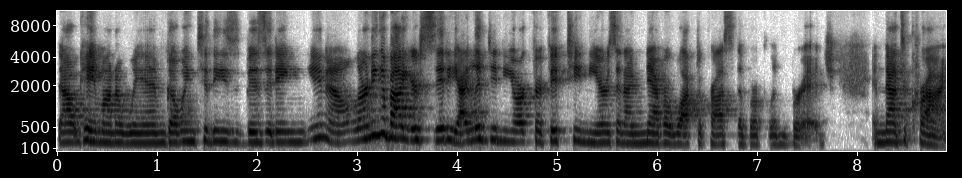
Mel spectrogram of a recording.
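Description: With a plain, everyday voice, a woman speaks at a fairly quick pace and medium pitch, with ordinary pitch variation and hardly any pauses. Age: 50s. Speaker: choreographer and publicist. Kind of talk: interview.

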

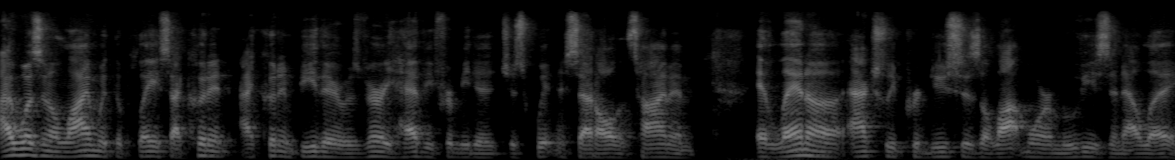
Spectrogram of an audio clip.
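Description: A man with an American accent has an ordinary speaking voice, fairly low in pitch, moving at a fairly quick pace with fairly even intonation. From New Jersey. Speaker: actor, hypnotherapist. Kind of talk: casual chat.

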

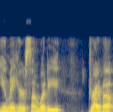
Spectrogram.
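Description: A woman is speaking at a fairly slow pace. Her pitch is fairly low. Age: 40s. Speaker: podcast host. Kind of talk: casual monologue. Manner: rambling conversational, with fillers.

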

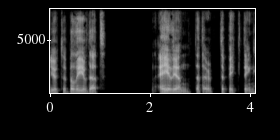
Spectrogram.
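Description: Fairly slow speech with a Swedish accent, dry and close with no echo, on a very clean recording with a silent background. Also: man. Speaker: podcast host, archaeologist; podcast host. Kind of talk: casual chat.

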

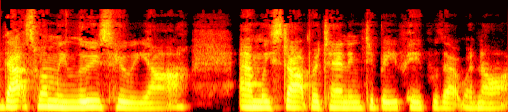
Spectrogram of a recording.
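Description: Recorded very cleanly over a silent background, a woman speaks in an Australian accent. Her medium-pitched voice stays monotone and flat. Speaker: confidence coach. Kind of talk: interview.

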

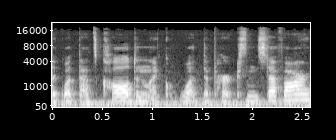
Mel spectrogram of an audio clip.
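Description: A woman's speech comes with audible room echo and noticeable noise in the background. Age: 20s. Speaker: podcast host and college student. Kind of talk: interview.

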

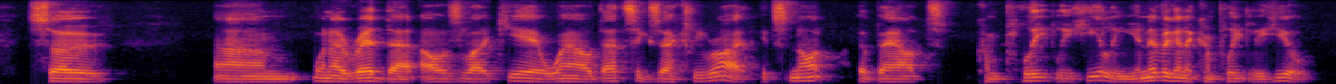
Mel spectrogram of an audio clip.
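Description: On a very clean recording with a silent background, a man with an Australian accent speaks at a fairly low pitch with fairly even intonation. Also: moderate pace. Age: 30s. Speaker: motivational life coach. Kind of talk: interview, personal story.

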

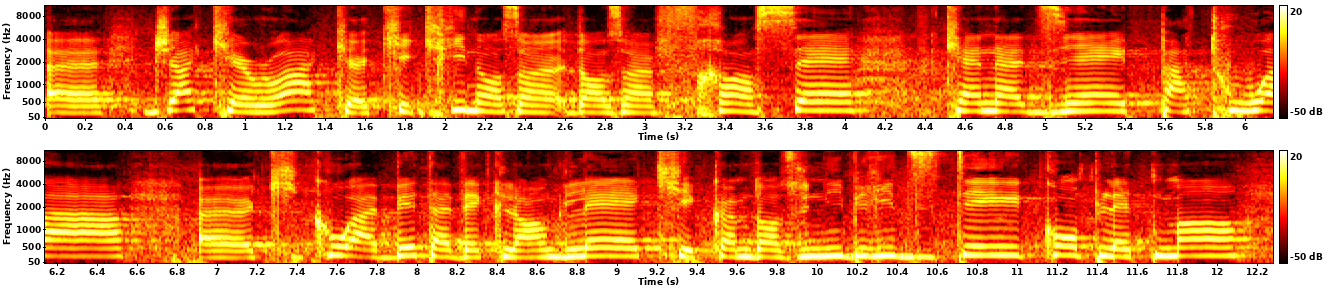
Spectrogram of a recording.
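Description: Speaking at a very slow pace with fairly even intonation and very even loudness, a woman with a fairly high pitch is heard amid noticeable background noise and audible room echo. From Montreal, Quebec (Greek family). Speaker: literature professor, author. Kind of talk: panel discussion. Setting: book fair stage.

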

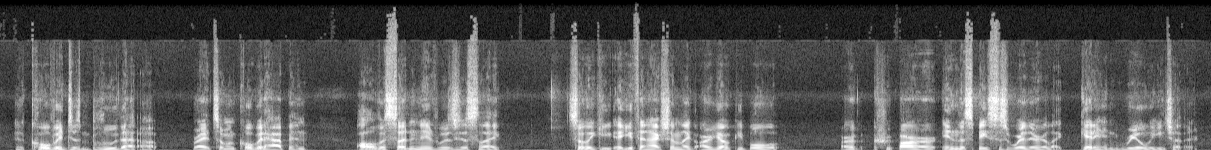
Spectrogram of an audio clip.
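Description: A man with an American accent has a plain, everyday voice, speaking at a moderate pace and a fairly low pitch with ordinary pitch variation, in a dry, close sound with no echo and a quiet background. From Worcester, Massachusetts, US. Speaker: nonprofit executive director. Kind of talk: panel discussion.

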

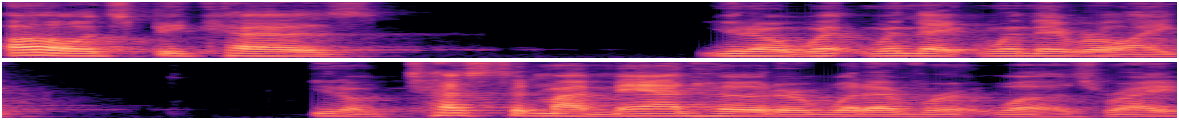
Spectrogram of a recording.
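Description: A man with an American accent at medium pitch, a fairly quick pace broken by long, frequent pauses. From US Southwest and Midwest. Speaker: interview guest, speaker on overcoming abuse. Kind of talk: personal testimony in interview. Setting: video call. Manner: animated.

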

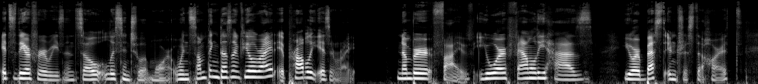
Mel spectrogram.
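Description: In a very clean recording with a silent background, a woman speaks in a normal speaking voice at a medium pitch, fairly slow, with ordinary pitch variation. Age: 20s. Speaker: solo podcast host. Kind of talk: solo monologue, advice list.

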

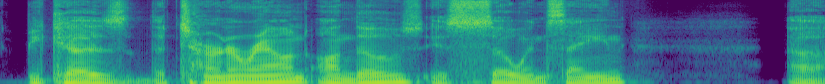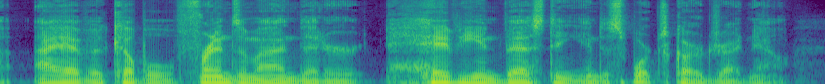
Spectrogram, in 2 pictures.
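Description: An ordinary speaking voice from a man at a fairly low pitch, with ordinary pitch variation and a moderate pace, on a very clean recording with a silent background. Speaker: podcast host. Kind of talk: casual chat.

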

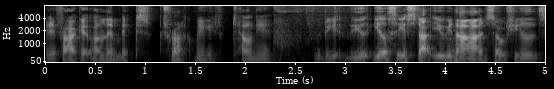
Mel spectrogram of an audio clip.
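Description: Speaking at a very fast pace, this man has a northern English accent and a medium pitch. His tone is bright and sharp, with ordinary pitch variation. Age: 20s. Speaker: running coach. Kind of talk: casual chat. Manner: animated.

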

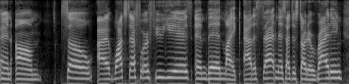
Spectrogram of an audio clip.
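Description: A woman talks at a fairly slow pace and a medium pitch. Her loudness stays very even, and her intonation is fairly even. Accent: American. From Germany (US military family). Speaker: artist and entrepreneur. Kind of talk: podcast interview. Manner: casual, hesitant with fillers.

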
